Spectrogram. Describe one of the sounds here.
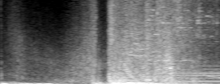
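A car crashes with a loud crunch.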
